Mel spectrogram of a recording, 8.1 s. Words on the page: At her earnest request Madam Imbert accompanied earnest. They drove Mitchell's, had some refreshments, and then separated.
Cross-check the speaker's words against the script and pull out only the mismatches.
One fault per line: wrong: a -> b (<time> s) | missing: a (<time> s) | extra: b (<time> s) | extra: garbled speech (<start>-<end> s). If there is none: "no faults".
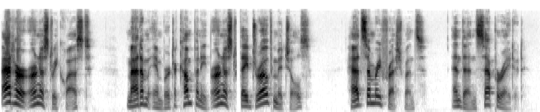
no faults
